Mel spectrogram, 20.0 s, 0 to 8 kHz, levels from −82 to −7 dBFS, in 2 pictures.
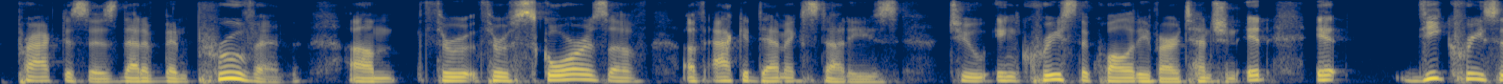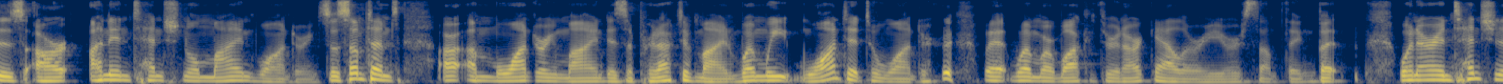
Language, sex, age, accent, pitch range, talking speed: English, male, 20-39, American, 120-160 Hz, 165 wpm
